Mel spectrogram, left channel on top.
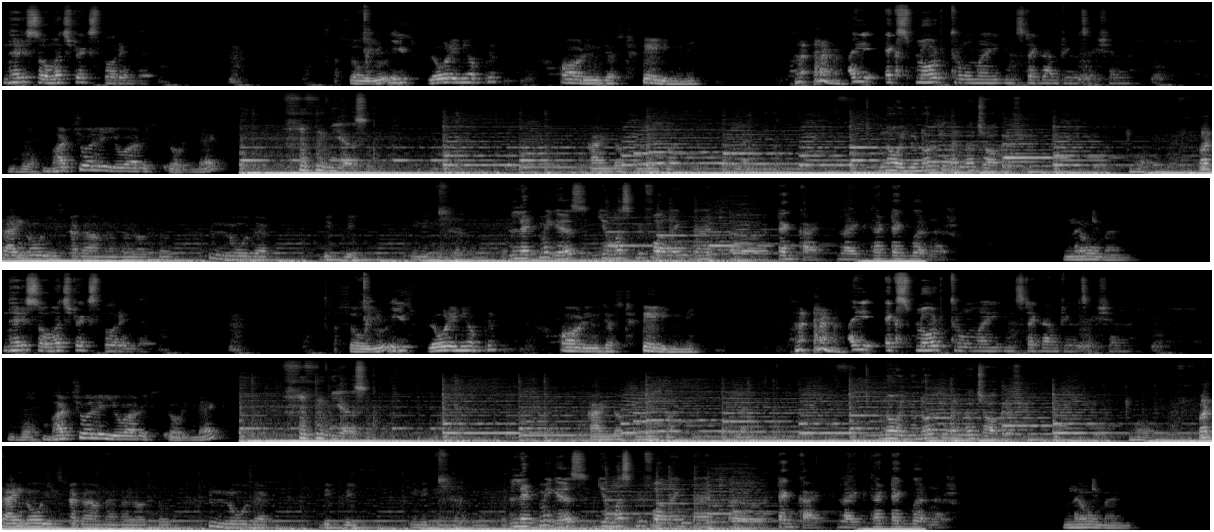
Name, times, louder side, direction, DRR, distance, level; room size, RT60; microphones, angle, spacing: voice 1, 0.0-1.6 2.3-2.4 3.6-4.1 5.9-6.0 7.9-8.0 8.5-11.6 12.3-12.4 13.0-13.1 13.7-13.8 14.9-16.1 16.4-16.8 17.1-17.3 17.8-18.0 19.4-19.5 20.1-20.5 20.9-22.4 23.0-23.2 23.7-24.4 28.6-28.8 29.3-33.7 34.9-35.0, right 1 dB, 20° right, 0.9 m, -33 dB
voice 2, 3.3-5.1 5.4-7.0 7.9-8.5 12.2-14.3 16.4-17.1 18.0-19.1 19.4-19.9 23.3-26.0 26.3-26.9 27.4-27.9 28.3-29.1 30.7-30.8 34.8-35.5, right 2 dB, 50° right, 0.5 m, -33 dB
sound 1, 14.5-16.8 18.7-21.2 23.5-26.1 28.3-30.9 32.7-33.4, equal, 25° left, 0.7 m, -22 dB
sound 2, 14.5-32.3, equal, 80° right, 1.1 m, -30 dB
2.9 x 2.5 x 2.4 m
head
